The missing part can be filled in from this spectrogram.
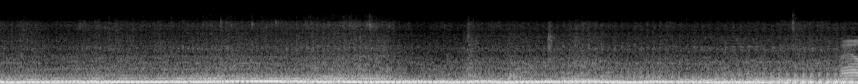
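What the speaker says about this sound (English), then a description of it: "See if we can spin our tires." An off-road vehicle stuck on a trail revs its engine while trying to spin its tires, a loud, close, steady engine drone that rises and falls slightly throughout.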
